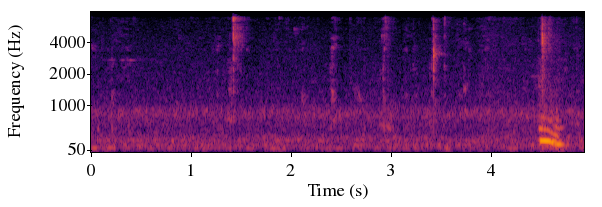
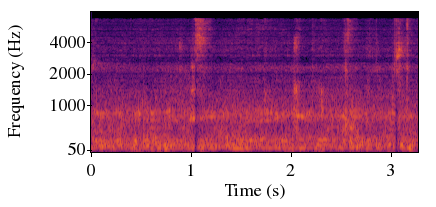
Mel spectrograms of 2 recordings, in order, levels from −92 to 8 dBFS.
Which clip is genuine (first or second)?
first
